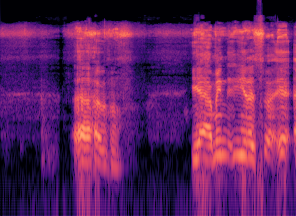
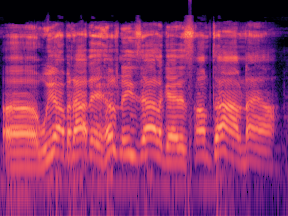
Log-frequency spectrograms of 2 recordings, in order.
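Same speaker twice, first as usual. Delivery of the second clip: Cajun; 2 semitones higher, 3 dB louder than usual. Shown as a demonstration. Showing off Louisiana dialects, in a Cajun accent. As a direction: talk like a Cajun alligator hunter. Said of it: "that Cajun kind of thing".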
